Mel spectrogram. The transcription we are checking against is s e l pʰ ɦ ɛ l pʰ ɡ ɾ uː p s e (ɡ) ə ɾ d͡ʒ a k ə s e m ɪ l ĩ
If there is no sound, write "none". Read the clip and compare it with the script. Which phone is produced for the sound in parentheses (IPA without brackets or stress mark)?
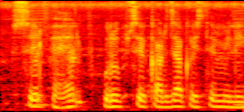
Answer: k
